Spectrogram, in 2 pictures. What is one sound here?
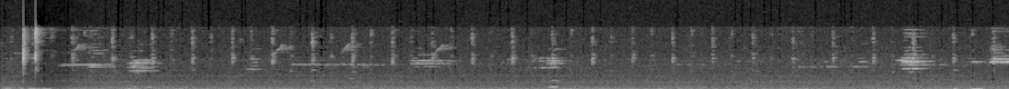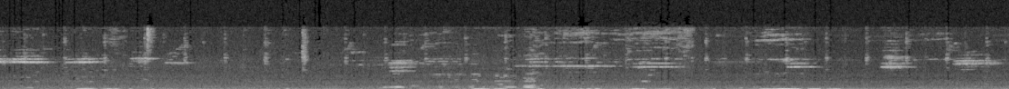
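A pen scratches on paper close by.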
